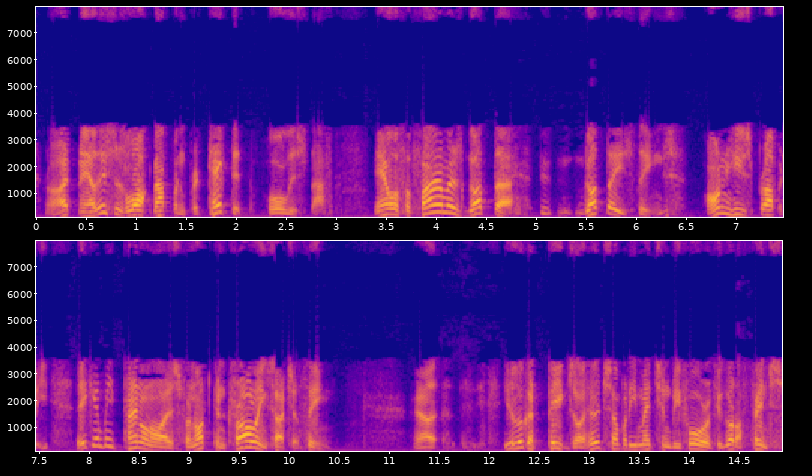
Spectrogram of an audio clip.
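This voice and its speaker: The sound is dry and close with no echo. Speech runs at a fairly quick pace with very wide pitch swings. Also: man, high pitch for a man. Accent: strong Australian. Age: 60s. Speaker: caller. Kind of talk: radio call-in. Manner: animated.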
